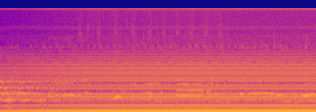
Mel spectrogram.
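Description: Steady electrical mains hum through the sound system, with a sustained droning chord of steady tones and faint voices underneath.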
